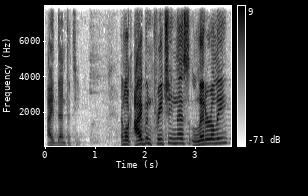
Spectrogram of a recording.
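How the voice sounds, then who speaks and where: A male pastor preaching a sermon, emphatic, swinging between loud declarations and quiet asides, and reciting scripture in old-fashioned wording. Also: extremely high pitch, sing-song, normal speed. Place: church sanctuary. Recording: long church hall reverb.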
